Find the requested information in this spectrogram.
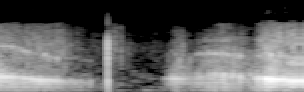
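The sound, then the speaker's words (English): A lion roars in two rough, drawn-out bursts, falling in pitch and split by a short gap with a sharp click. “And thus roared the lion, We want Daniel.”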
